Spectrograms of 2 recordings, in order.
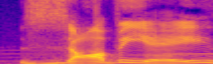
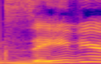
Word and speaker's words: Xavier: Xavier? That's how you say his name? Wait a minute. It's not Xavier, it's Xavier.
